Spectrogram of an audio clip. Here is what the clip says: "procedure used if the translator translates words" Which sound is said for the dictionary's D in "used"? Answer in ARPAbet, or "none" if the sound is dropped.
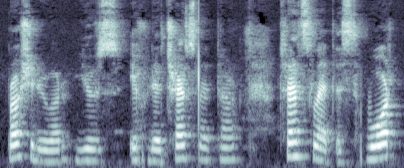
none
